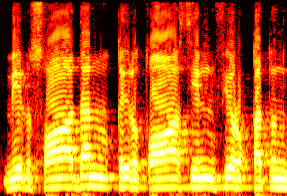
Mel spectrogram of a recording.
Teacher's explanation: سبق میں چند ایسی مثالیں درج کی گئی ہیں جن میں رائے ساکنہ سے پہلے زیر ہونے کے باوجود اس را کو پر پڑھنا ہوگا، کیونکہ اس میں رائے ساکنہ کے بعد حروف مستعلیہ آئے ہوئے ہیں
